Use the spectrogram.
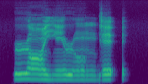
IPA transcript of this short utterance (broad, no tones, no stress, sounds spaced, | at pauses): ɹ ɑ̃ j ẽ ɹ õ ŋ ɡ ɛ ʔ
